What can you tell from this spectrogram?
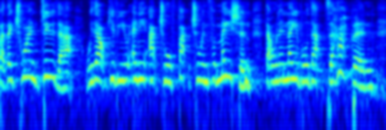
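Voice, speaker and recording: A woman with an Essex accent and an animated tone. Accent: Essex accent, people may struggle. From England, Essex. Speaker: stand-up comedian. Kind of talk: stand-up. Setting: stage with audience.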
